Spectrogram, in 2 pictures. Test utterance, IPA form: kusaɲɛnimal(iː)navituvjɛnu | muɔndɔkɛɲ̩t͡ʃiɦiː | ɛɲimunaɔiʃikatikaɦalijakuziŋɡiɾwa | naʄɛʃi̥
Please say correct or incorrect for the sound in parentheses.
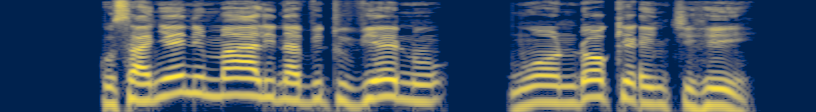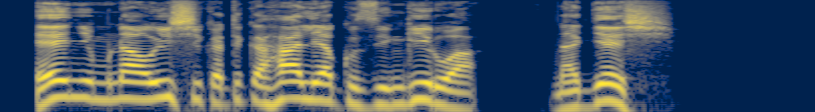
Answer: incorrect: i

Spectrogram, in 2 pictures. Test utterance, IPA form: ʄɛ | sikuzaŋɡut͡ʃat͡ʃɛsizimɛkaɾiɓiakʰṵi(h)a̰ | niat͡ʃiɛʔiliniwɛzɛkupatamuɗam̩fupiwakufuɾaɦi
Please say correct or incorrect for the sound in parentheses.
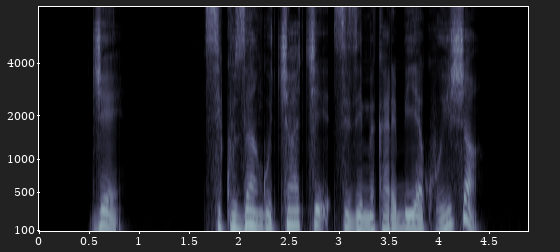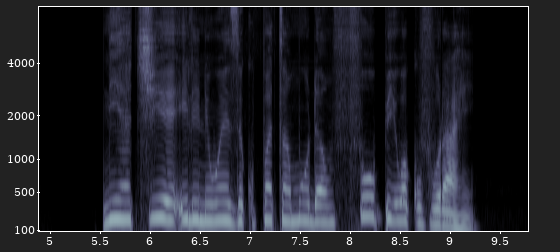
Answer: incorrect: ʃ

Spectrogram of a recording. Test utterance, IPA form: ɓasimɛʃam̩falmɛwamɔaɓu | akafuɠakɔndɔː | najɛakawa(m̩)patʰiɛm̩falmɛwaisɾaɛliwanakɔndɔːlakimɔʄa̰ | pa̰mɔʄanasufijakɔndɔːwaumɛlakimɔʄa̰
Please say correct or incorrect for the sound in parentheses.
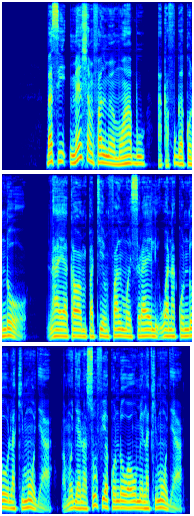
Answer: correct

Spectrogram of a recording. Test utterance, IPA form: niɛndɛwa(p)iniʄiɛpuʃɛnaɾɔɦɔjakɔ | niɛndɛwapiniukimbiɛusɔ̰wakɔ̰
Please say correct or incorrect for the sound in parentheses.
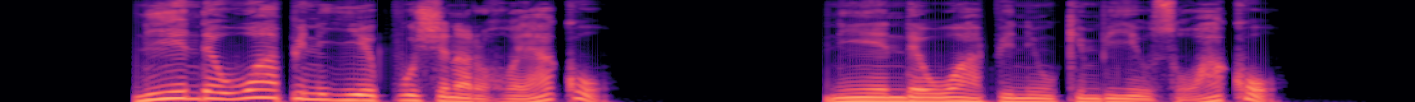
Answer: correct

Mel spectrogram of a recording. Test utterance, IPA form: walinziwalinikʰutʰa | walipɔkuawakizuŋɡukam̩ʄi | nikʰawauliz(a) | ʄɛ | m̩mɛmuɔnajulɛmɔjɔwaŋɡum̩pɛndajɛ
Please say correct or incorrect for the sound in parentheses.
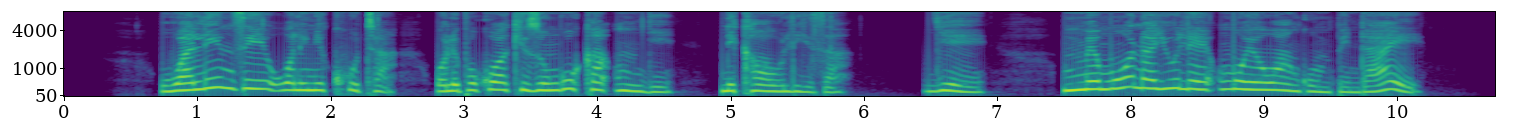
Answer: correct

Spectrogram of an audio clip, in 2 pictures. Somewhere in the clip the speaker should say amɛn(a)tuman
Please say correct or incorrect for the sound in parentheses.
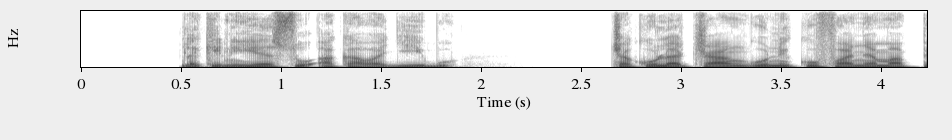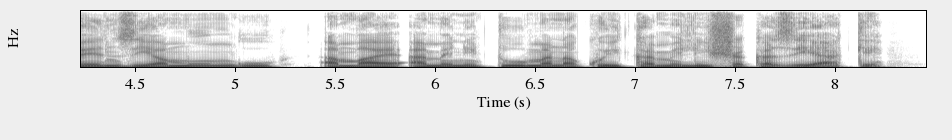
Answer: incorrect: i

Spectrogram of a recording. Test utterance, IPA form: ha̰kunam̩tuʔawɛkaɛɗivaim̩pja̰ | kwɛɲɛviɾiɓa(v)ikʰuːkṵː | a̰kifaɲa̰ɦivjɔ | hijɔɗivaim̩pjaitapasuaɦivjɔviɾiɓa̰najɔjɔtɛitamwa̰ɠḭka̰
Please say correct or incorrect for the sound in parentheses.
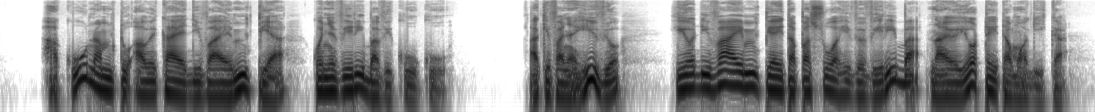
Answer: correct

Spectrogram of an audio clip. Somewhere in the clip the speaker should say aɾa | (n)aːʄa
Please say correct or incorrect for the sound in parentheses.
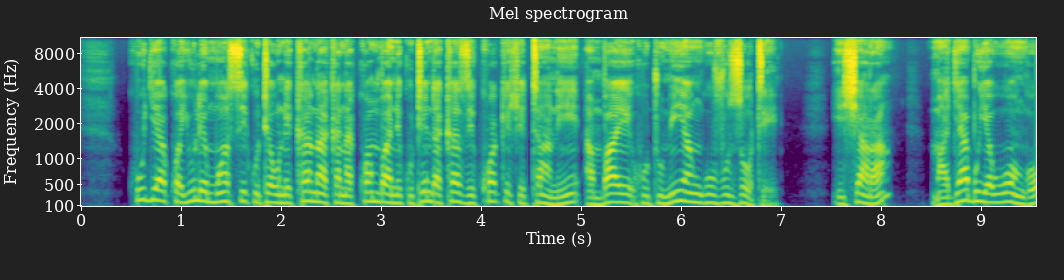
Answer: incorrect: m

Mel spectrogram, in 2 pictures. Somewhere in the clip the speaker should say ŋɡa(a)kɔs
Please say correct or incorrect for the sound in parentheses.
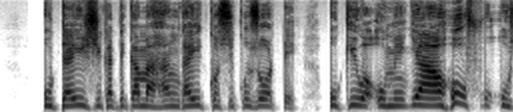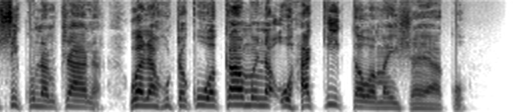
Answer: incorrect: i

